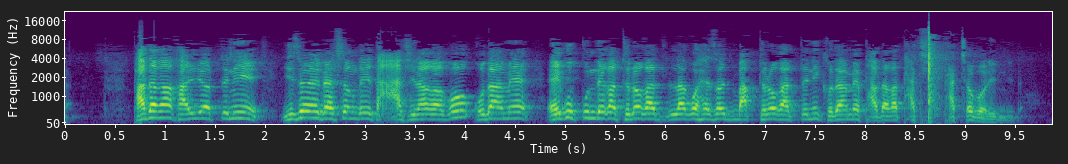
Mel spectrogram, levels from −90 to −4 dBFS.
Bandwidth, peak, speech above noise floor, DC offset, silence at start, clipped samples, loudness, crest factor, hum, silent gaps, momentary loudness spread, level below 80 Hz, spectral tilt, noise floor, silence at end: 12 kHz; 0 dBFS; 35 dB; under 0.1%; 0 s; under 0.1%; -19 LUFS; 20 dB; none; none; 8 LU; -64 dBFS; -3 dB/octave; -54 dBFS; 0.45 s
